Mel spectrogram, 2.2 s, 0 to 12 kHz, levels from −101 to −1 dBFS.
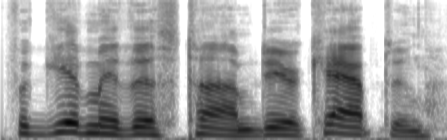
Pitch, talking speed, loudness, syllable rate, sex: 155 Hz, 160 wpm, -16 LUFS, 4.2 syllables/s, male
